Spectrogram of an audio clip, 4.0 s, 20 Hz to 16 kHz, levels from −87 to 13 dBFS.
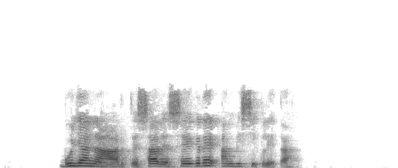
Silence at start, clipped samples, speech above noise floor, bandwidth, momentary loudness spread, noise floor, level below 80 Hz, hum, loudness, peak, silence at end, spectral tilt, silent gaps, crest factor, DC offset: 0.6 s; under 0.1%; 68 dB; 8 kHz; 12 LU; -85 dBFS; -64 dBFS; none; -18 LUFS; -2 dBFS; 1.05 s; -3.5 dB/octave; none; 18 dB; under 0.1%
